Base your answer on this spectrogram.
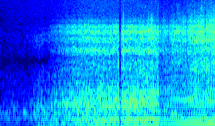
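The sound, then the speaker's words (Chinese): A motorcycle being ridden gives off a steady, low engine drone that grows louder and rises slightly in pitch over a few seconds. “刘彪驾驶着摩托车来到了那片密林”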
